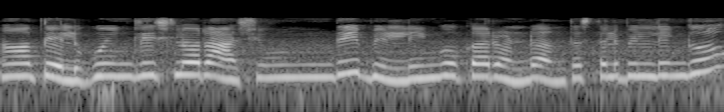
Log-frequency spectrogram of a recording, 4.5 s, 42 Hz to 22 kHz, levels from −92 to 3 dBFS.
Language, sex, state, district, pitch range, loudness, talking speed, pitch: Telugu, female, Andhra Pradesh, Guntur, 285-320 Hz, -22 LUFS, 130 wpm, 310 Hz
